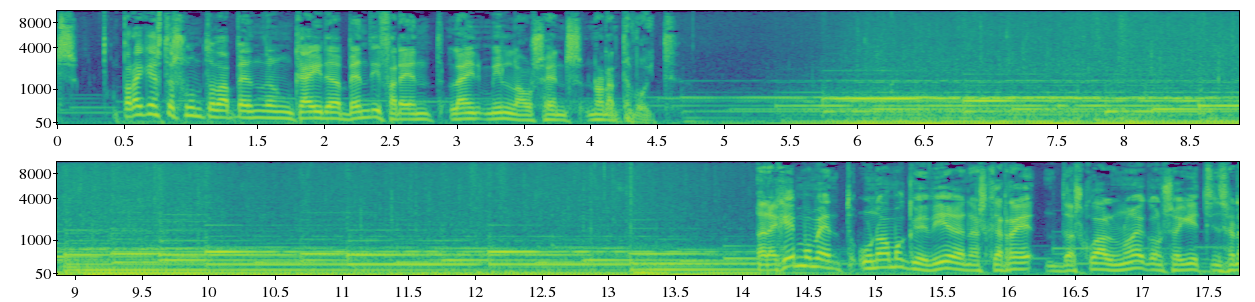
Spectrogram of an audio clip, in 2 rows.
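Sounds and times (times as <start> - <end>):
speech: 0.1 - 4.8, 14.2 - 17.7
steady heavy rain: 5.2 - 14.8.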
